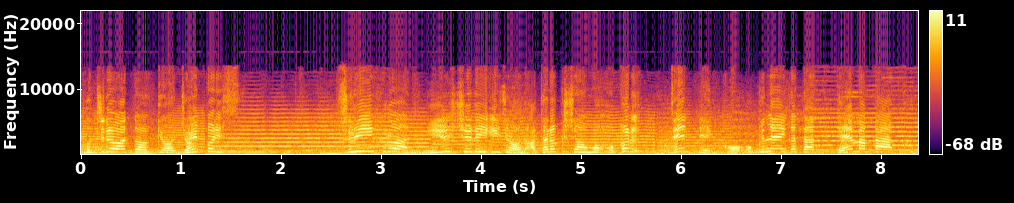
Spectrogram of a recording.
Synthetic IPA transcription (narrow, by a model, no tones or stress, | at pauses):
ko̞t͡ɕiɾaβat̪o̞ːkʲo̞ːd͡ʑo̞ipoɾʲisɨ | sɨɾʲiːɸɯ̟ɾɯβanoɲjɯɕɨɾʲiʔiʑo̞ːno̞at̪aɾakɯ̟̥ɕõ̞mmo̞ɦo̞ko̞ɾɯ̟ | zẽ̞nt̪ẽ̞ŋko̞ːʔokɯ̟naiɡat̪at̪e̞ːmapaːkɯ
